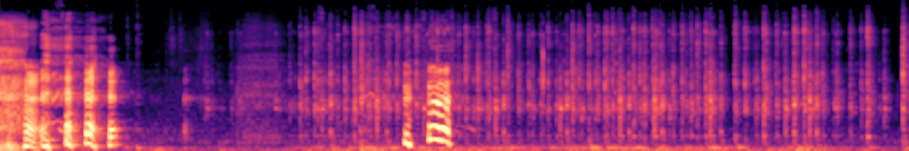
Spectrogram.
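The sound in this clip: Keyboard typing and faint clicking during a computer search, a steady run of light taps over the second half, with a voice at the start and another brief vocal sound in the middle.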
